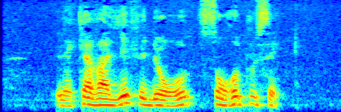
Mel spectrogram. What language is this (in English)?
French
